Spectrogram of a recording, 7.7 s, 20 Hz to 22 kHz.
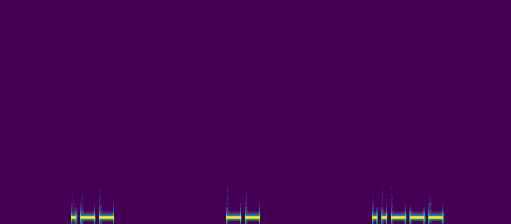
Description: Morse code, heard as a keyed tone, about 17 wpm, spaced as for 5 wpm, 700 Hz. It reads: WM2
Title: USA Call Signs - 8x Character Spacing - 17wpm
